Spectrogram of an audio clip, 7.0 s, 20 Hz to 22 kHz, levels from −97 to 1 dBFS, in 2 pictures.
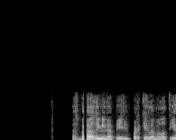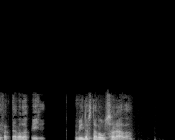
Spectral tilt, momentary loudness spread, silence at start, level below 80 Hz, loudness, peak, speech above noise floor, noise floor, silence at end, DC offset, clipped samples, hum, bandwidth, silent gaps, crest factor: -7 dB/octave; 15 LU; 1.45 s; -50 dBFS; -24 LUFS; -4 dBFS; 48 dB; -71 dBFS; 0.85 s; under 0.1%; under 0.1%; none; 7.6 kHz; 4.49-5.01 s; 22 dB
